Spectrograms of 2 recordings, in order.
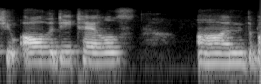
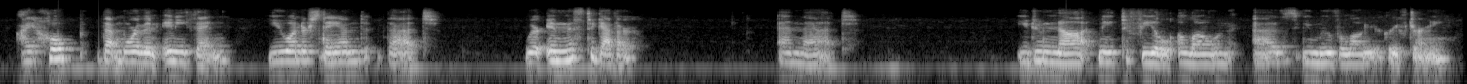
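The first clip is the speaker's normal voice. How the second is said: choked-up voice catching, on the edge of crying. Speaker telling grieving listeners they are not alone, on the verge of tears. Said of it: "now that I'm about to cry".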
